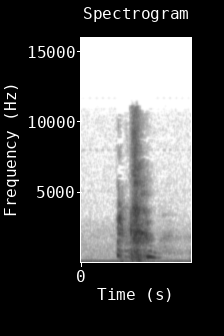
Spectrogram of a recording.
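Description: A single loud, explosive sneeze with a quick indrawn breath before it; an allergy sneeze.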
